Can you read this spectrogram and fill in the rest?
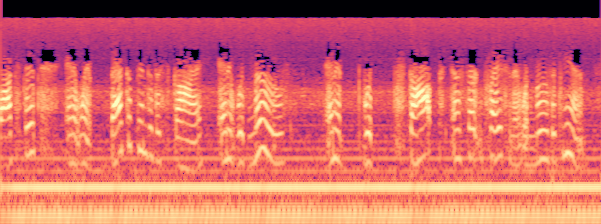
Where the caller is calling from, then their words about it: Farmington, New Mexico, United States; From Farmington, New Mexico.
